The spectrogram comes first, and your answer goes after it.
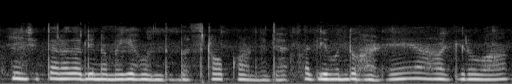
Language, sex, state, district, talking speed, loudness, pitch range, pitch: Kannada, female, Karnataka, Mysore, 130 wpm, -17 LUFS, 225-245 Hz, 240 Hz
